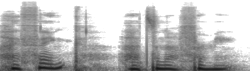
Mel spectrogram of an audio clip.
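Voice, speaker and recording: A woman playing an obsessive, possessive lovesick woman in an intimate, whispered ASMR roleplay, with a breathy voice. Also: on the low side, fairly even intonation, dry recording, highs cut off, exaggerated voice. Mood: possessive, resigned. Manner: slow, intimate, pleading.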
